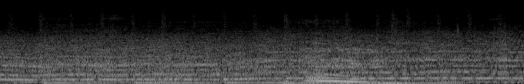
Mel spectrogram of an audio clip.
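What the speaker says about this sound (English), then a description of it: "On the rally especially, the cars are a bit louder" Rally car engines in a racing video game hum in a steady drone whose pitch slides and shifts as the cars accelerate, with a moderate, continuous level and no voices.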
